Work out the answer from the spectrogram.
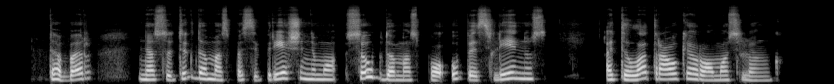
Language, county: Lithuanian, Vilnius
